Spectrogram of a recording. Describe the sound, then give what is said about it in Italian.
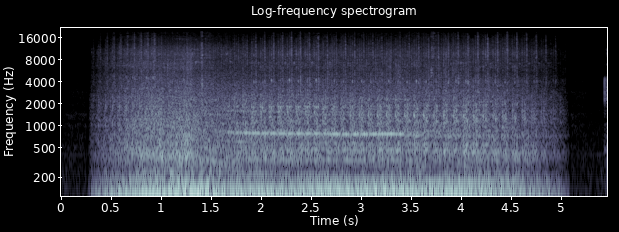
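The heavy diesel engine of a large bulldozer beside a river at dawn rumbles steadily, a deep throbbing drone with a faint whine riding on top, running continuously for about five seconds before cutting off. “Nelle prime luci dell'alba appaiono accanto all'acqua delle grosse ruspe”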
